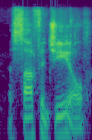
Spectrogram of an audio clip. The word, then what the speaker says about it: esophageal: how do you say that word doctor esophagal esophageal okay he's a specialist in gastroesophageal reflux disease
